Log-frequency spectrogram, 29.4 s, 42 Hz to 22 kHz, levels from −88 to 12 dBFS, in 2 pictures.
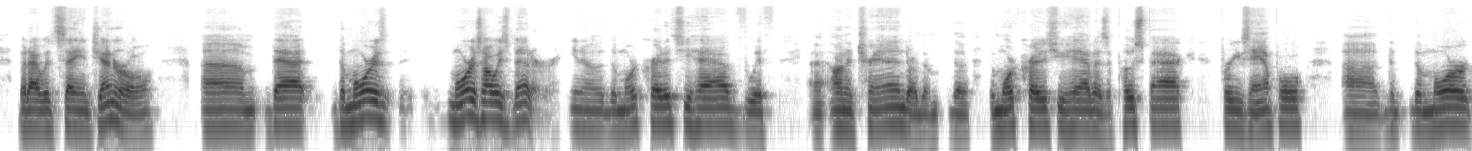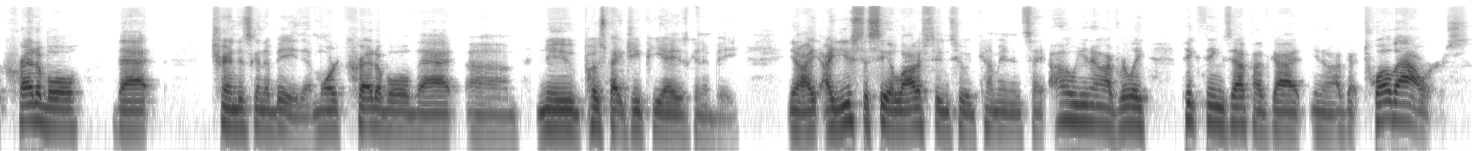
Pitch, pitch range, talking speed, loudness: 115 Hz, 110-125 Hz, 200 wpm, -18 LUFS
